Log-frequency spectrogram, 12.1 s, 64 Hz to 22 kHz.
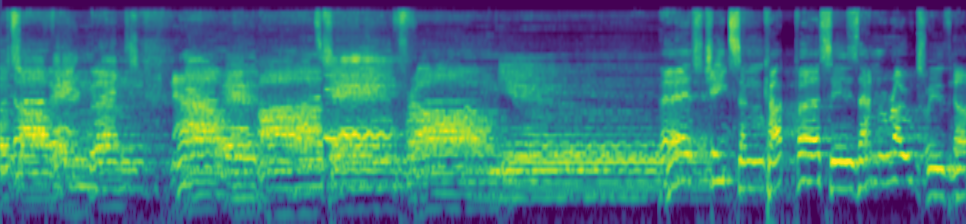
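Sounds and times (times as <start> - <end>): folk group singing in harmony: 0.0 - 12.0.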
